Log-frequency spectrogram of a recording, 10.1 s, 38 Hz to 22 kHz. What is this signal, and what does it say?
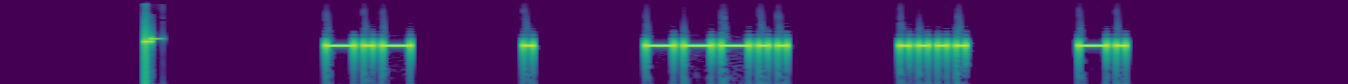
Morse code, heard as a keyed tone, about 17 wpm, spaced as for 8 wpm, 700 Hz. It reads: KE8HN
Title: USA Call Signs - 4x Character Spacing - 17wpm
